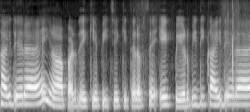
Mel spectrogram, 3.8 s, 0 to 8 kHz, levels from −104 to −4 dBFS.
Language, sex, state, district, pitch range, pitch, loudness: Hindi, female, Uttar Pradesh, Jyotiba Phule Nagar, 180-225 Hz, 210 Hz, -16 LUFS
